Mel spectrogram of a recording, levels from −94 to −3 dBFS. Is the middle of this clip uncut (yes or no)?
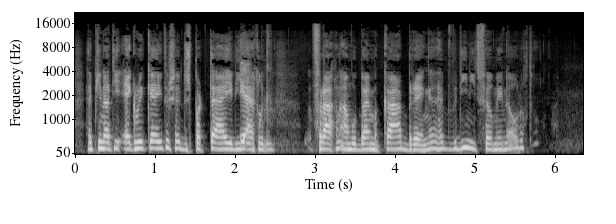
yes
